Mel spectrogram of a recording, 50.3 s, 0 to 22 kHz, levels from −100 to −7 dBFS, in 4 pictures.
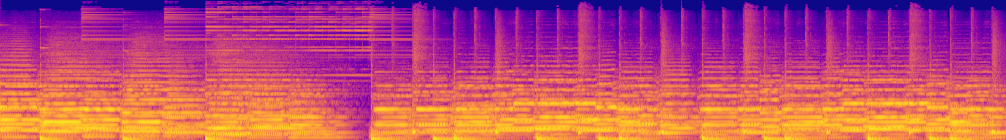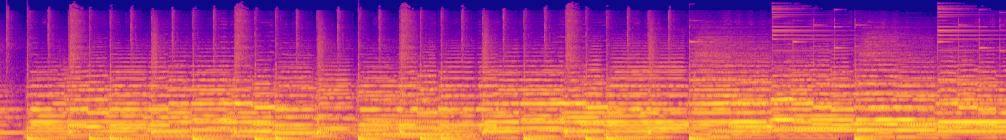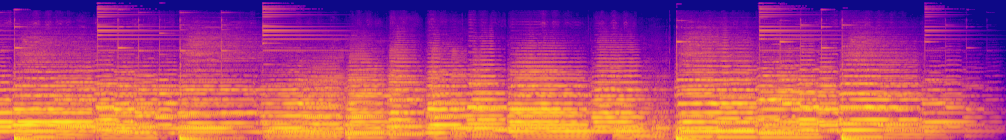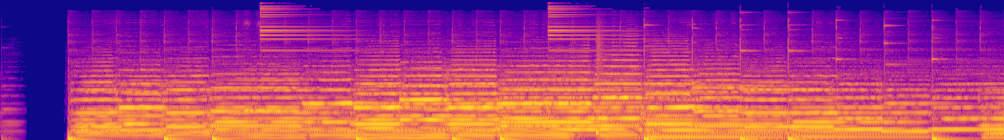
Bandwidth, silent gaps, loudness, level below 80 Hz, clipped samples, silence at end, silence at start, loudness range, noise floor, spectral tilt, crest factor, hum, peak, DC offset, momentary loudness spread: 19.5 kHz; 38.06-38.49 s; -15 LUFS; -26 dBFS; under 0.1%; 0 s; 0 s; 6 LU; -47 dBFS; -6 dB/octave; 14 dB; none; -2 dBFS; under 0.1%; 7 LU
